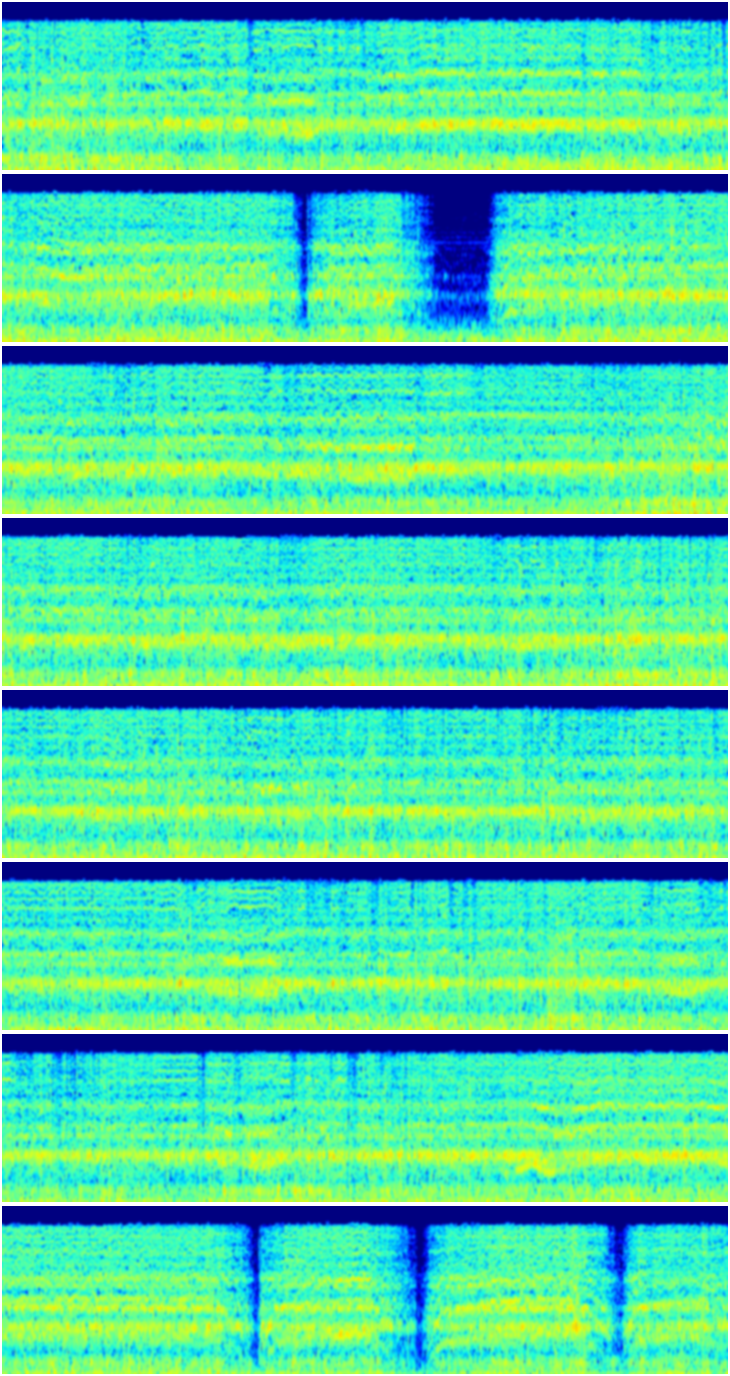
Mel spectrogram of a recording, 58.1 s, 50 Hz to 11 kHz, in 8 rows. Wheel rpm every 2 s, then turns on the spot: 230, 230, 230, 230, 190, 100, 150, 230, 220, 220, 230, 230, 230, 230, 240, 230, 230, 230, 230, 230, 230, 230, 230, 230, 230, 220, 170, 130, 140.
none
